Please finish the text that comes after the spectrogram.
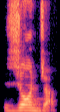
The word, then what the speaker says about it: genre: Genre. It is pronounced as genre, not genre. It is genre. The same pronunciation you see in the word vision.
